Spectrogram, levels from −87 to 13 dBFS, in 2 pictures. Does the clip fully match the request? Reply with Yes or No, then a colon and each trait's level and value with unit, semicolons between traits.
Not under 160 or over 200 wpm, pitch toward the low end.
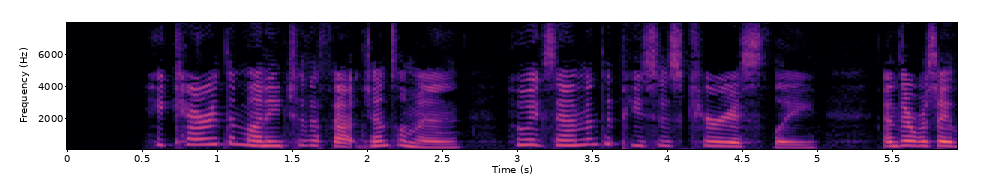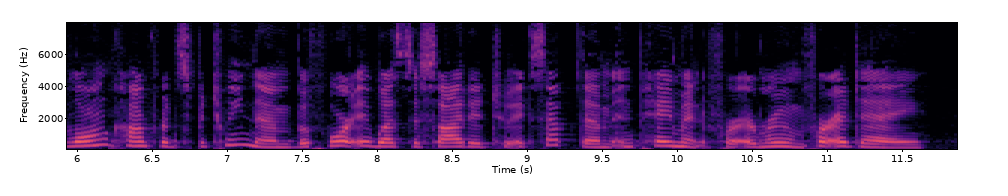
No: average, 180 wpm; very high, 270 Hz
